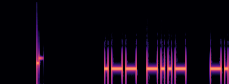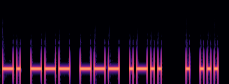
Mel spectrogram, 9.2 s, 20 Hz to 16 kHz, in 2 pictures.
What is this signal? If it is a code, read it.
Morse code, heard as a keyed tone, about 17 wpm, 700 Hz. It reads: WX COOL ES
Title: Common QSO Phrases 17wpm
